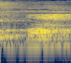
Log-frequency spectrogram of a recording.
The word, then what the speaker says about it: bomb: उसी तरह से BOMB, यदि आप लिखते हैं इसको बॉम्ब नहीं पढ़ के इसको बॉम्ब पढ़ेंगे आप, क्योंकि एमबी लास्ट में रहेगा तो बी साइलेंट हो जाएगा।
